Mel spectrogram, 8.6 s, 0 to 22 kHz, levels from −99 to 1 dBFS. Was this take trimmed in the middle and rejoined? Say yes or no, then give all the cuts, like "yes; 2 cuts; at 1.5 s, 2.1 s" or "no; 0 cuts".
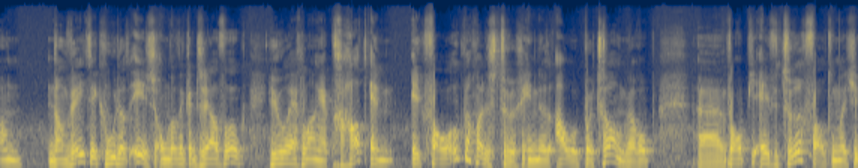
no; 0 cuts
